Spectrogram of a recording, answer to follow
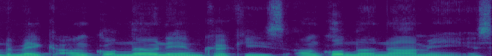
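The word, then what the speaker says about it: Uncle Noname: he went on to make uncle no-name cookies uncle nonami is how he pronounced it because the company bought his brand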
